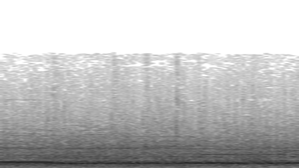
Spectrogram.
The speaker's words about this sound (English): They just keep on cheering.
